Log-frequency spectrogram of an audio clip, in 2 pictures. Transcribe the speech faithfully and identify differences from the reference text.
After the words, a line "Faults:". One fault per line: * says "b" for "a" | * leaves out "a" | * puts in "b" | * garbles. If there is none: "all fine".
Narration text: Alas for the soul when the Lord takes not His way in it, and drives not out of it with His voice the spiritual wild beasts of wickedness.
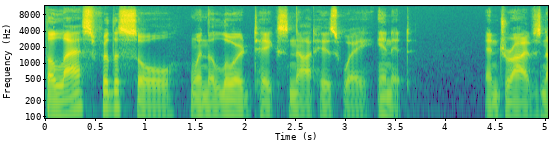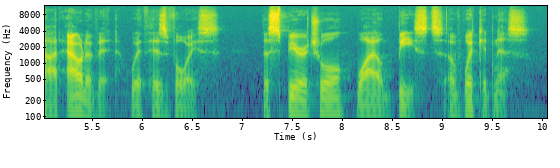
Alas for the soul when the Lord takes not His way in it, and drives not out of it with His voice the spiritual wild beasts of wickedness.
Faults:
all fine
